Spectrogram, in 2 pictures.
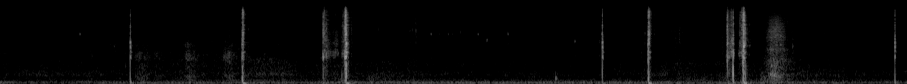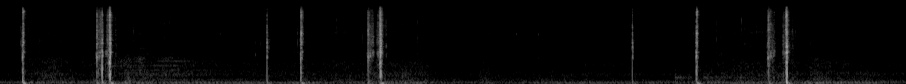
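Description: Kahr CW9 9mm pistol fired again and again at an uneven pace, sharp single shots with several fired in quick pairs.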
